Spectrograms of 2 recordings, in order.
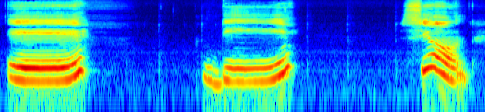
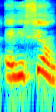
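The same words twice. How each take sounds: First: "E, di, ción" held, with pauses between; syllable by syllable. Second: Said in the usual way. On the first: Shown as a demonstration. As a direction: count out "E", "di", "ción" as separate syllables. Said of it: "¿Cuántas sílabas?". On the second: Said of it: "es la palabra edición".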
